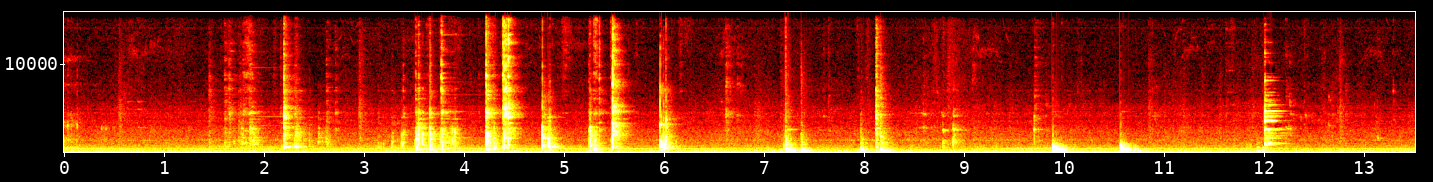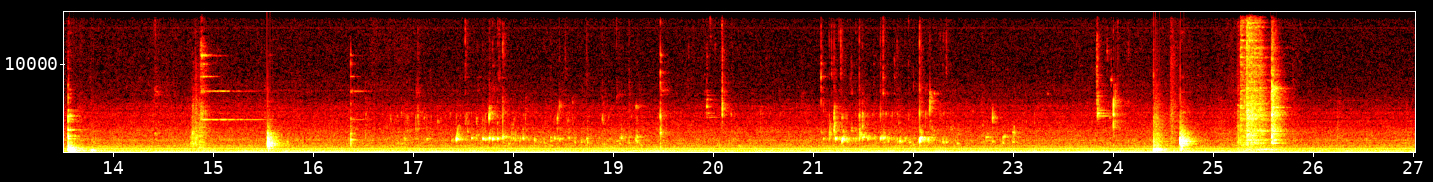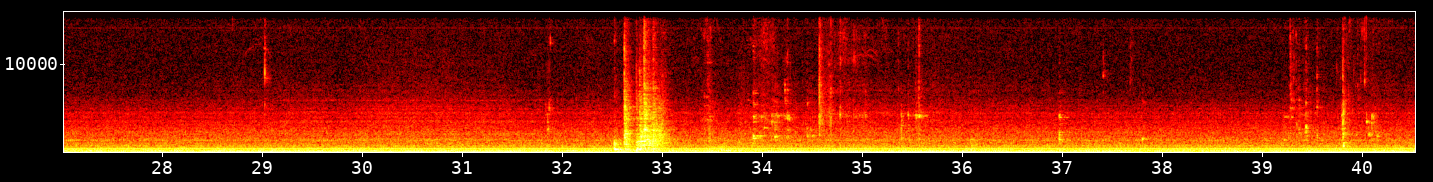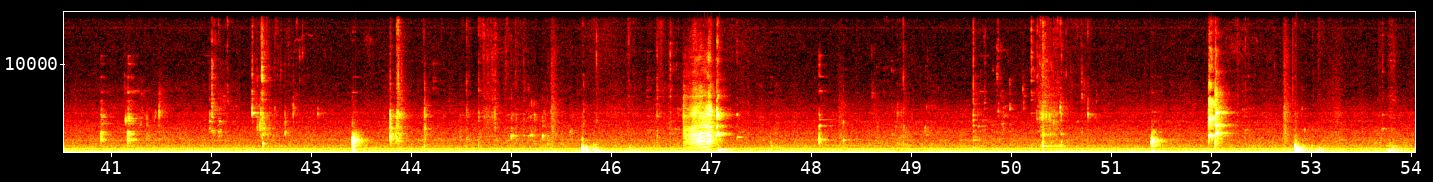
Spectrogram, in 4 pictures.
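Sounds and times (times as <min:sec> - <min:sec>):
steady low hum: 0:00.0 - 0:54.0
liquid pouring: 0:16.8 - 0:19.3, 0:48.6 - 0:50.9.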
